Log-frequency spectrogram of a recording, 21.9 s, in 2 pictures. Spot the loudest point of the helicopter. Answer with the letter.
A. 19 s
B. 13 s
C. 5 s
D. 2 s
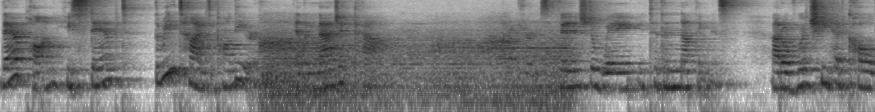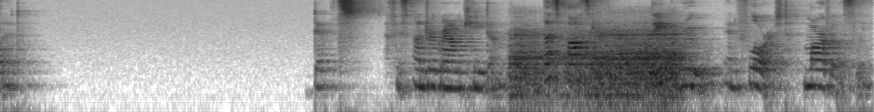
A.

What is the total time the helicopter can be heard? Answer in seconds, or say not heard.
6 s.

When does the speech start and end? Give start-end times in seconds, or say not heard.
0.0-4.8, 6.3-11.2, 14.9-21.8.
